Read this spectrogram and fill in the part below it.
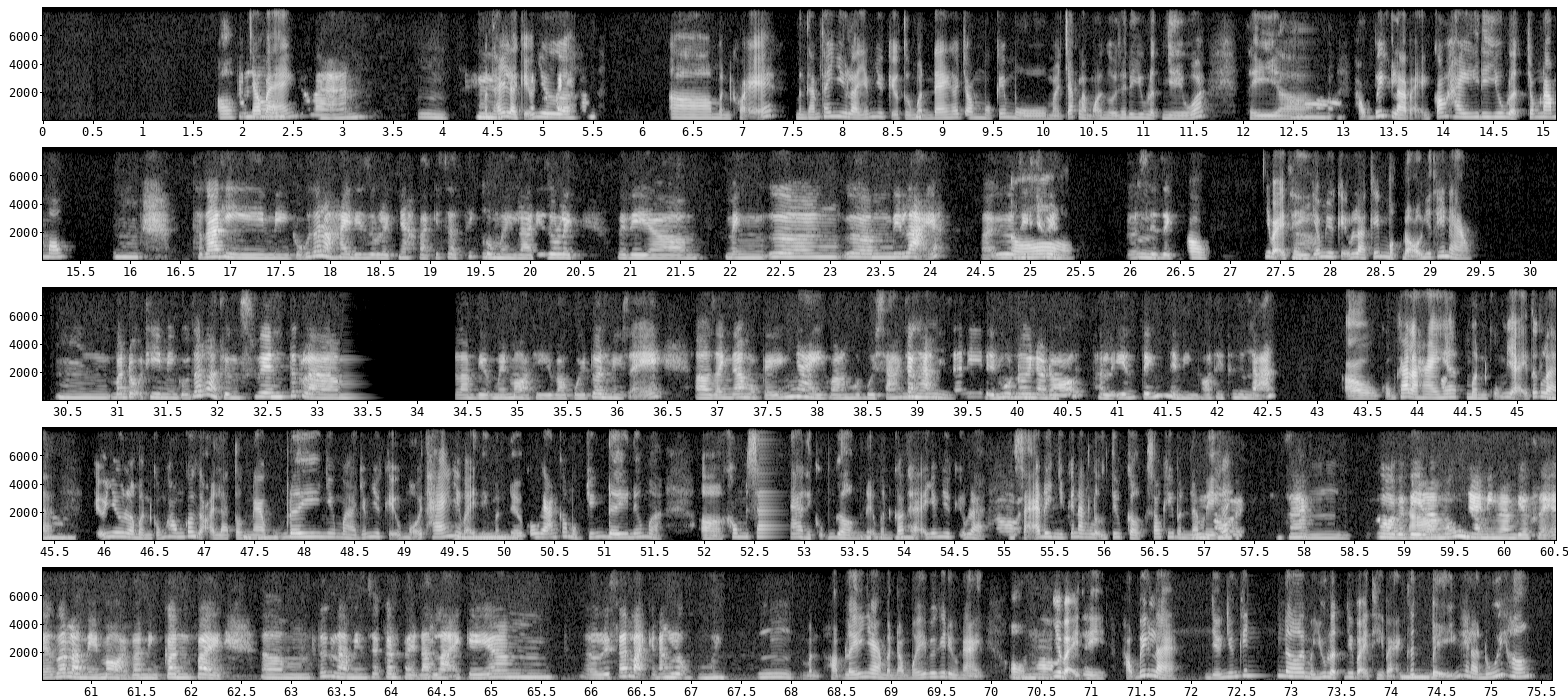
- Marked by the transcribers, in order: static; laughing while speaking: "Ừm"; distorted speech; tapping; other background noise; unintelligible speech; other noise; other street noise; in English: "reset"
- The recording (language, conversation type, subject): Vietnamese, unstructured, Bạn thích đi du lịch biển hay du lịch núi hơn?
